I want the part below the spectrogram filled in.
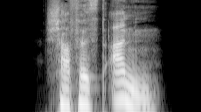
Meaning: second-person singular subjunctive I of anschaffen
- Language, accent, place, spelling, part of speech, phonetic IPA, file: German, Germany, Berlin, schaffest an, verb, [ˌʃafəst ˈan], De-schaffest an.ogg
